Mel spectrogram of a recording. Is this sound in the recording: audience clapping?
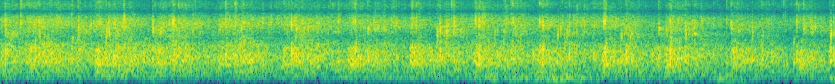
yes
